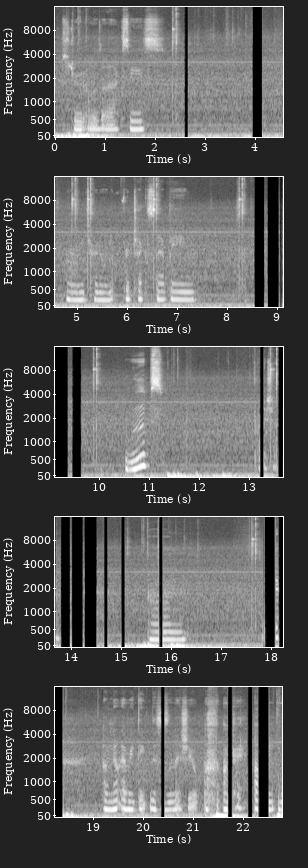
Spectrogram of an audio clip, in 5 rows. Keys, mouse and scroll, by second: 16.2 g.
